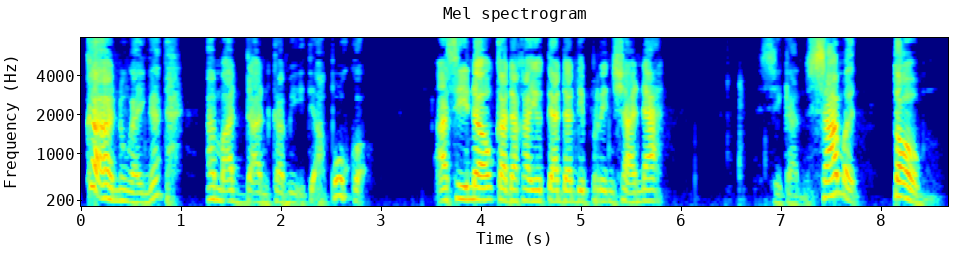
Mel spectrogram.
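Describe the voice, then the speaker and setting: A woman playing a fretful, nagging mother who longs for a grandchild, husky and insistent, in an Ilocano radio drama. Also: medium pitch, animated, moderate pace, long pauses, pushed and bright, dry recording. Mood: impatient, excited. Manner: insistent, worrying.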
